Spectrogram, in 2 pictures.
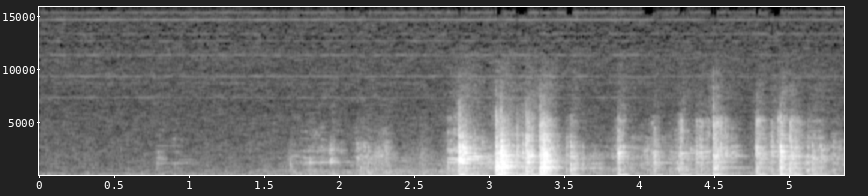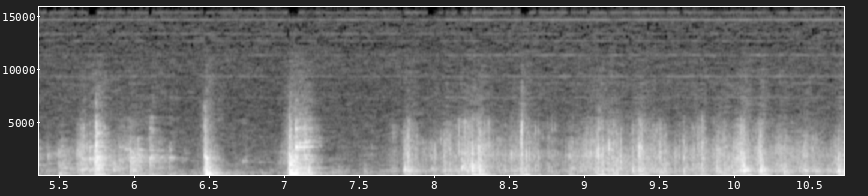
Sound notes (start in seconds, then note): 2.6 clattering; 7.6 rustling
